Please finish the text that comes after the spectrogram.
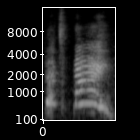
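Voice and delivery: very high squeaky squirrel voice. A narrator's reading. Squirrel answering the duck in a squeak. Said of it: "squeaked the squirrel".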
